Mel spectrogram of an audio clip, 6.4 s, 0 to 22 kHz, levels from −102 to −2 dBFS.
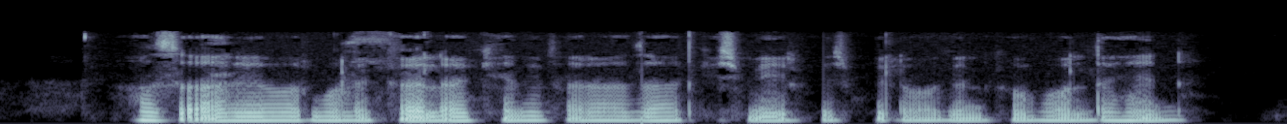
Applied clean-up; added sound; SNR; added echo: none; none; none; none.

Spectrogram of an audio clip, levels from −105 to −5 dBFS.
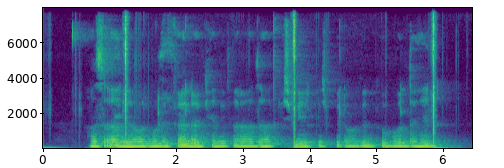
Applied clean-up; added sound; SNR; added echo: none; Fire; 8 dB; reverberation time 0.8 s.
